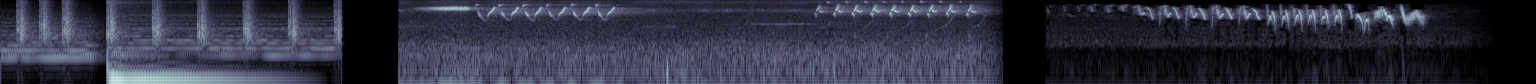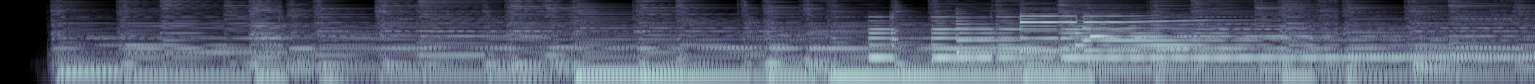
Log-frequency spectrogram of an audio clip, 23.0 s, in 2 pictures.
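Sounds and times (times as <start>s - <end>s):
birds chirping: 3.0s - 11.2s.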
